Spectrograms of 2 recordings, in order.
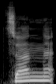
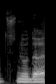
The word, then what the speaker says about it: Tsunoda: En deuxième, il y avait Yuki Tsun avec 355 points. Je sais pas, j'ai bien prononcé son nom, mais je pense que oui. Ben, c'est Yuki Tsunoda, mais juste pas Ouais.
